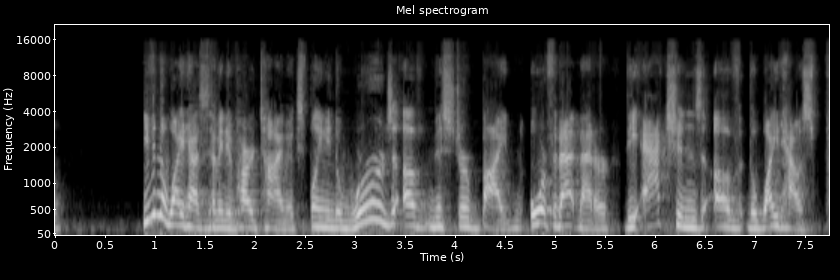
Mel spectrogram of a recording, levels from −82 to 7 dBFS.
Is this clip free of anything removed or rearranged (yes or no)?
no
